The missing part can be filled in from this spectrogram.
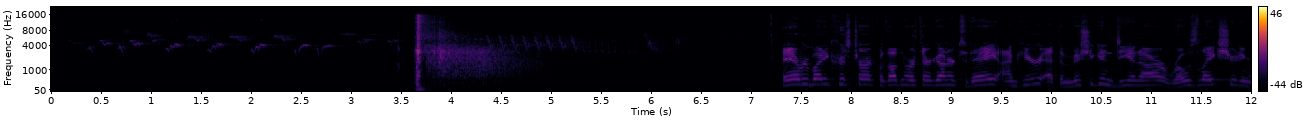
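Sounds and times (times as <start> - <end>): bird chirping: 0.1 - 8.2
gunshot with echo: 3.5 - 5.2.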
